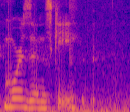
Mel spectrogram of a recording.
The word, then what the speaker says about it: Morzinski: Morzinski. What is that? Easy. It looks HARDER THAN IT IS. There's silent letters. It looks harder than it actually is.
